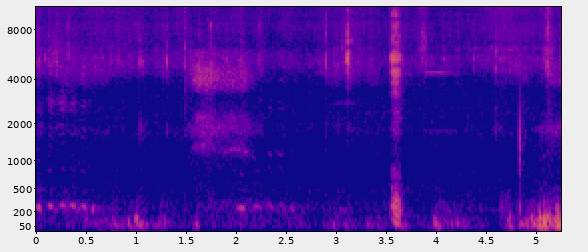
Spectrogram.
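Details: Goats recorded on 19 October 2024, giving short, low, harmonic bleats near the start and again around two seconds, over a steady rumbling background with a sharp knock midway.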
